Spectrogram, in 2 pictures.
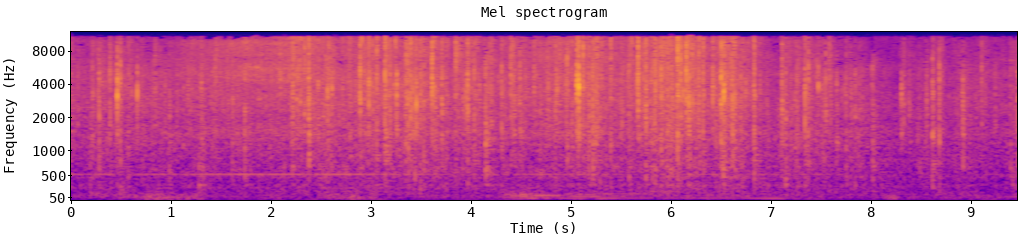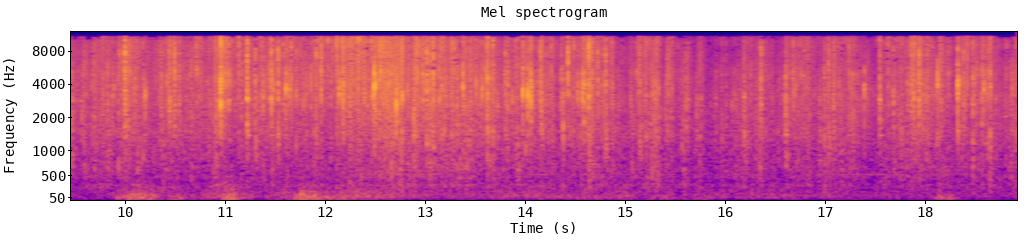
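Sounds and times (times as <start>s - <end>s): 
sirens: 0.0s - 7.6s
thunder: 0.0s - 8.8s, 9.4s - 18.7s
rain in a city: 0.0s - 18.9s.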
